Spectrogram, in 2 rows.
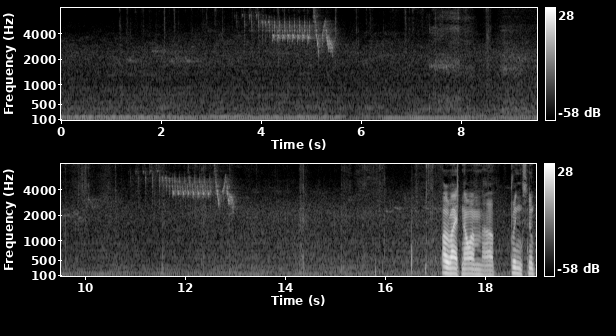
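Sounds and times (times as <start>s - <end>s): steady low hum: 0.0s - 19.0s
small bird trilling: 1.2s - 5.6s, 10.9s - 13.1s.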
